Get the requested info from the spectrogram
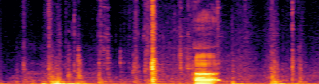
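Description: Car door being unlatched and pushed open from inside: a sharp click and thud about half a second in, then a few lighter clicks.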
